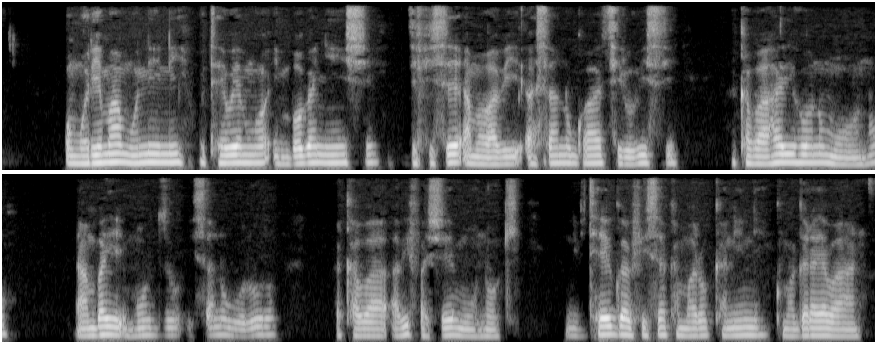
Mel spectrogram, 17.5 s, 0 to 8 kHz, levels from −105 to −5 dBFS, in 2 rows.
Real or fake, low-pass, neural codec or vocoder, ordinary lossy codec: real; 7.2 kHz; none; MP3, 48 kbps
